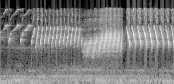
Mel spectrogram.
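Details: Canary in breeding condition, used to prompt other birds to sing: high rapid trilled phrases, a run of evenly repeated notes, then a dense buzzy rolling section and a louder bright trill of repeated notes.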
